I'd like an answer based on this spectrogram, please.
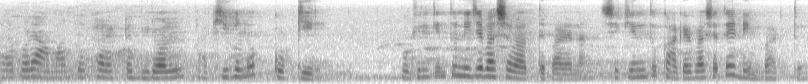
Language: Bangla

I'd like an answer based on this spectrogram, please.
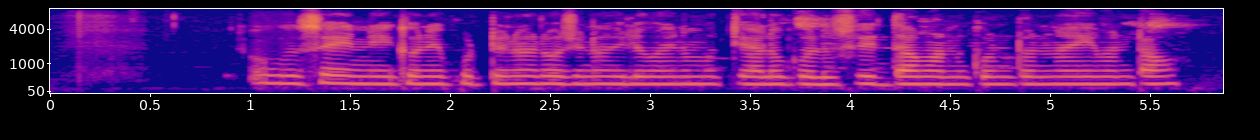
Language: Telugu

